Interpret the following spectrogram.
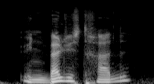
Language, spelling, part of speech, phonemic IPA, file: French, balustrade, noun, /ba.lys.tʁad/, Fr-balustrade.ogg
- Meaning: balustrade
